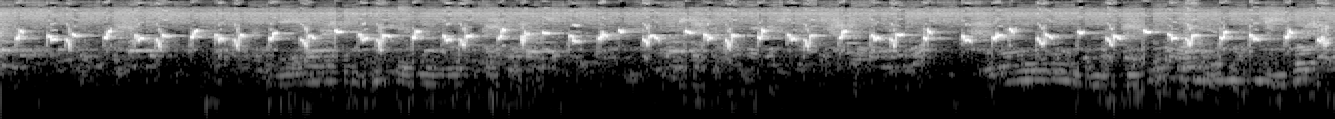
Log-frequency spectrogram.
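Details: Chattering yellow-vented bulbul, described as answering immediately, repeats brisk bubbly chirps in a long, steady stream of three to four notes a second, with a continuous high hiss behind.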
